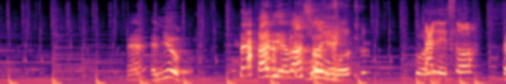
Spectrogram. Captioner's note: laughs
